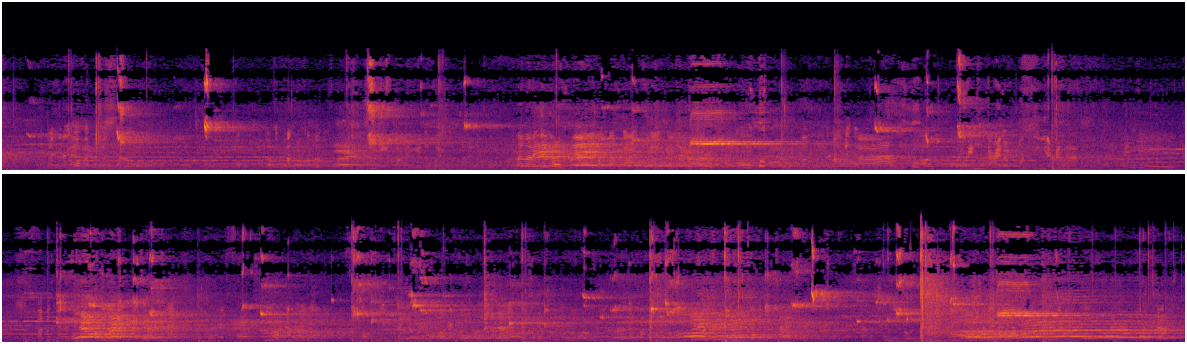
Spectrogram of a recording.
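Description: Men's volleyball rally in a large sports hall: players shouting and calling to each other, with sharp knocks of the ball being struck and landing on the court. The hall echoes.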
